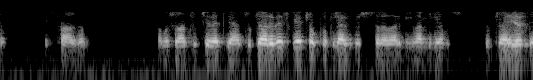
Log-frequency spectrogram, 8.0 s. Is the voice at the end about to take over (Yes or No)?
Yes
